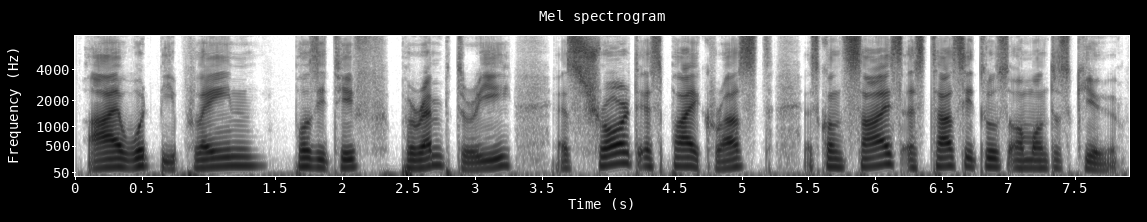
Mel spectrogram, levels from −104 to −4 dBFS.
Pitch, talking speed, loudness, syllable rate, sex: 130 Hz, 115 wpm, -18 LUFS, 4.2 syllables/s, male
